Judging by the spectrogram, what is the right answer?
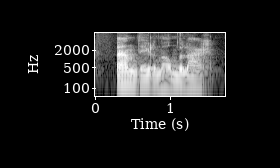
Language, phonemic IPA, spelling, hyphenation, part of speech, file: Dutch, /ˈaːn.deː.lə(n)ˌɦɑn.də.laːr/, aandelenhandelaar, aan‧de‧len‧han‧de‧laar, noun, Nl-aandelenhandelaar.ogg
- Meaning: stockbroker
